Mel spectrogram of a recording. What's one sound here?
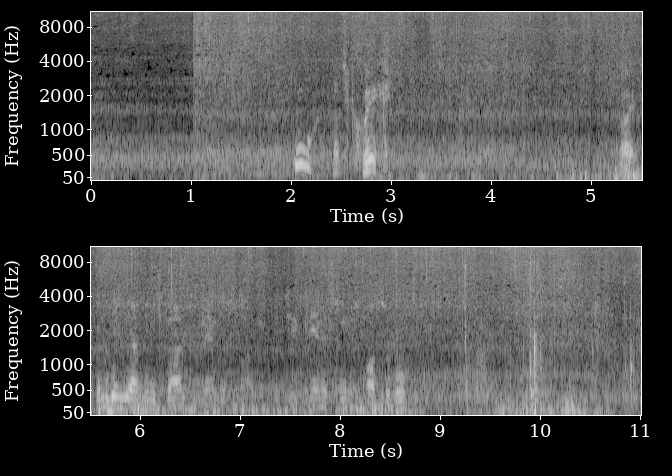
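Onions sizzle and crackle in a hot frying pan.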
